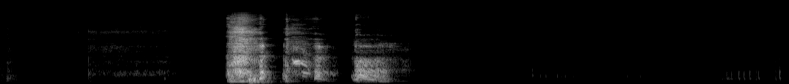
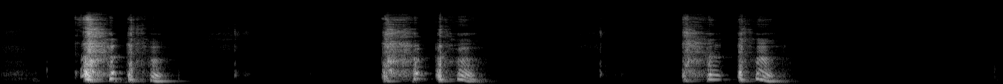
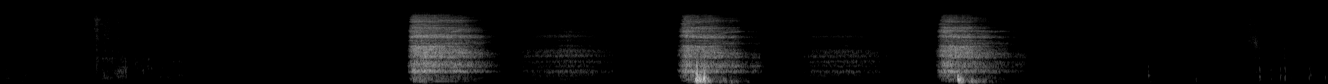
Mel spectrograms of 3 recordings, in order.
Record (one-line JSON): {"cough_length": "7.9 s", "cough_amplitude": 20429, "cough_signal_mean_std_ratio": 0.26, "three_cough_length": "10.0 s", "three_cough_amplitude": 25537, "three_cough_signal_mean_std_ratio": 0.28, "exhalation_length": "13.3 s", "exhalation_amplitude": 14101, "exhalation_signal_mean_std_ratio": 0.26, "survey_phase": "beta (2021-08-13 to 2022-03-07)", "age": "65+", "gender": "Male", "wearing_mask": "No", "symptom_none": true, "smoker_status": "Ex-smoker", "respiratory_condition_asthma": false, "respiratory_condition_other": false, "recruitment_source": "REACT", "submission_delay": "3 days", "covid_test_result": "Negative", "covid_test_method": "RT-qPCR", "influenza_a_test_result": "Negative", "influenza_b_test_result": "Negative"}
